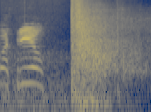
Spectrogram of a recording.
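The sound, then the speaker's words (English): A single sharp gunshot comes from Ukrainian troops during the southern counter-offensive near Orikhiv. It is a sudden loud crack with a long, slowly fading tail, preceded by a brief voice. “Yet, they have to shoot their way forwards, round by round.”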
